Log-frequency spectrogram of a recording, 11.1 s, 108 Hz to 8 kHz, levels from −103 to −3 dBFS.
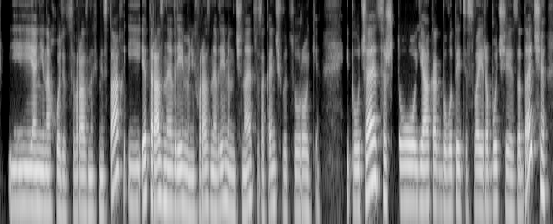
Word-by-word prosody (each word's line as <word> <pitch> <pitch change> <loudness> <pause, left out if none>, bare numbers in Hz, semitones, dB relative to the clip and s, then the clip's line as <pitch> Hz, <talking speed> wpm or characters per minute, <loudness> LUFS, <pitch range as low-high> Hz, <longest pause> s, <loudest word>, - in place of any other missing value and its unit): И 155 0 +1
они 155 -1 +4
находятся 145 -2 -4
в 145 - -4
разных 140 -1 -2
местах, 135 - 0
и 160 0 -3
это 185 0 +3
разное 165 -1 +4
время, 155 0 +2
у - - +1
них 135 -1 -4
в 140 - -4
разное 150 -1 -1
время 160 +2 -1
начинаются, 145 +4 -3
заканчиваются 145 0 -7
уроки. 140 -1 -5 0.5
И - - -9
получается, 190 +10 +3
что 165 -1 +1
я 160 0 +3
как 160 -2 -2
бы 150 -1 -3
вот 150 +2 -2
эти 155 -1 -3
свои 150 +2 -1
рабочие 150 -2 -2
задачи 195 +9 0
155 Hz, 155 wpm, -23 LUFS, 145-160 Hz, 0.5 s, они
